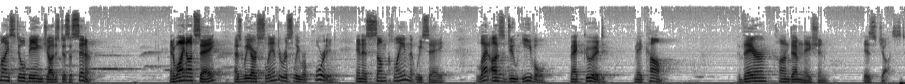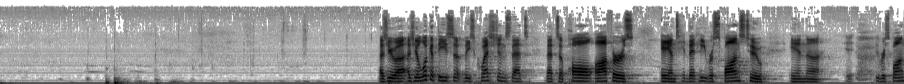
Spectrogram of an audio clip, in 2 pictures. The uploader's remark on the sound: to the congregation at the Manchester Reformed Presbyterian Church of New Kensington, PA, on Sunday, March 06, 2022 .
